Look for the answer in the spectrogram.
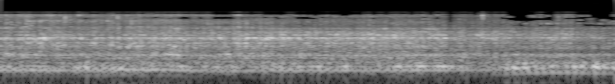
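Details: Engine idling steadily with a dull knock under the running sound; knocking inside, cause unclear.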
